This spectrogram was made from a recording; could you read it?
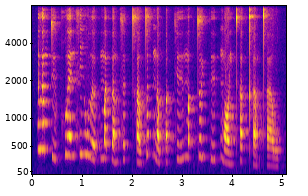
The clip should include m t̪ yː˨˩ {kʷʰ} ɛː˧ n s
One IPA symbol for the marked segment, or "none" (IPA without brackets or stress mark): kʷʰ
